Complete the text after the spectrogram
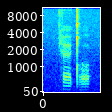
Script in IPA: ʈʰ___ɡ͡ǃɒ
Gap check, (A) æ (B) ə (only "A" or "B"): A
